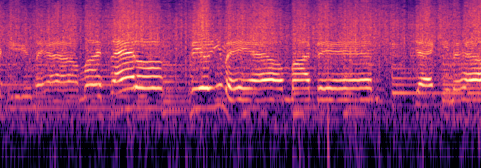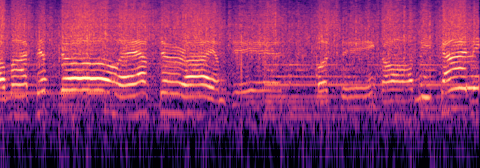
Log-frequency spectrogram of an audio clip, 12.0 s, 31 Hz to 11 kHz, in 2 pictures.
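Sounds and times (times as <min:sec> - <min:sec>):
acoustic guitar: 0:00.0 - 0:12.0
man singing a cowboy ballad: 0:00.0 - 0:12.0
record surface hiss and crackle: 0:00.0 - 0:12.0.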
